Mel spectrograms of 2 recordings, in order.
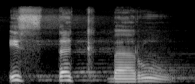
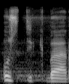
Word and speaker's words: استكبروا: Istakbaru. Tuh. Ini istighbaro. Perhatikan ya, bukan ustikbar atau astikbar.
